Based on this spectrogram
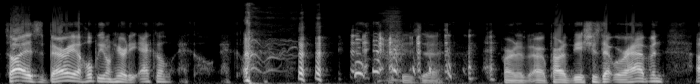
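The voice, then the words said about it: Natural Eastern Canadian accent. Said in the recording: “the far east of Canada ... I guess inherently I have an accent, so I'll do my natural one”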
